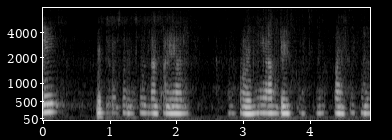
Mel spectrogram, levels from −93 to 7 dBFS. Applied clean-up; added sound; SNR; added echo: neural mask model DeepFilterNet 3.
